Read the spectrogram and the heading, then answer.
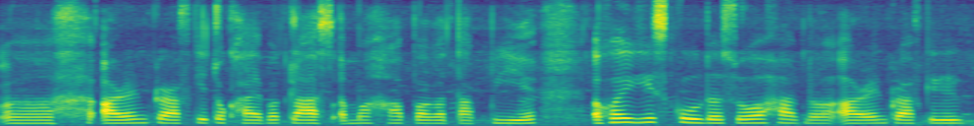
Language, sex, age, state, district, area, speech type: Manipuri, female, 18-30, Manipur, Thoubal, rural, spontaneous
